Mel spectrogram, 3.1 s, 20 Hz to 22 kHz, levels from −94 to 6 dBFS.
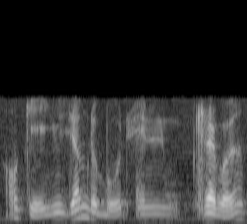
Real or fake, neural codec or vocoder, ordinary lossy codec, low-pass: real; none; none; 3.6 kHz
